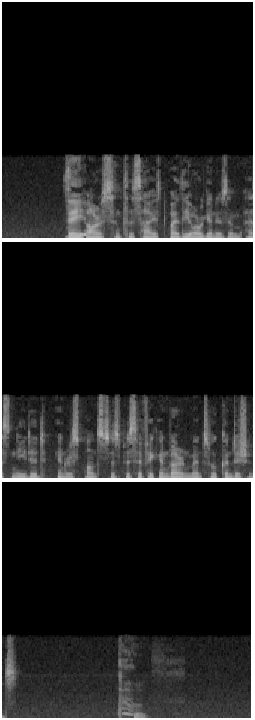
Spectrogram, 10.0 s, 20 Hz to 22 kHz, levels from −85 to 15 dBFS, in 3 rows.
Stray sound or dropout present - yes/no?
yes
